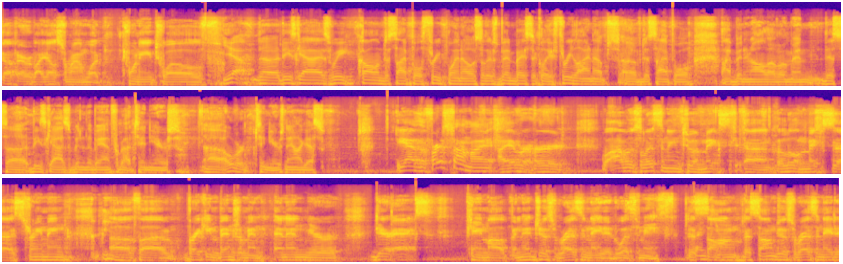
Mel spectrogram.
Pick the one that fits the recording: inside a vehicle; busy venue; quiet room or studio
busy venue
